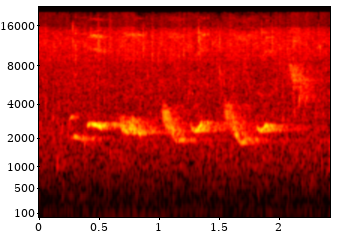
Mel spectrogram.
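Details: Grey-backed thrush moving about a stream valley at Sinwonsa Temple, Gyeryongsan, Korea, May 2022, giving a fluid phrase of clear whistles with downward-swooping slurs, backed by constant flowing water.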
